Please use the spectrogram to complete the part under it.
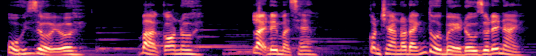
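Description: A woman's voice: medium pitch, lively intonation, brisk, soft background music, close to an everyday voice. A woman voicing a vulgar, abusive middle-aged mother who curses harshly and scornfully. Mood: wailing.

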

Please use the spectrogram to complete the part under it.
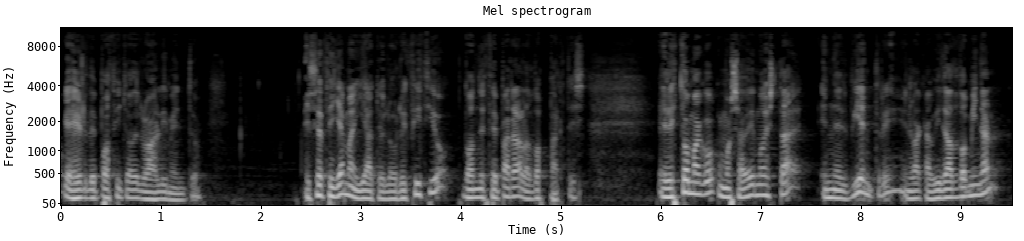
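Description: A man's voice: mid-range voice, vocal fry, darkish tone. A middle-aged man talking as a doctor on a radio health segment. He explains things plainly with homely examples and acts out what patients say.

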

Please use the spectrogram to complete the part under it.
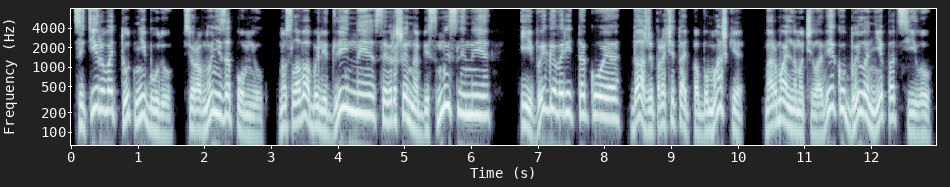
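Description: A man reads an audiobook with lively, expressive storytelling. His voice is mellow and warm, and it sits dry and close to the mic. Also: fairly high pitch, normal speed, no room sound. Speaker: audiobook reader. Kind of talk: scripted narration.

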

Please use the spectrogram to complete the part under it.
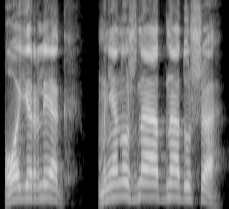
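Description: A man puts on a calm, stubborn shaman in a storybook tale, pitched higher than the narration and humble in tone. He chants with a clear, ringing voice and keeps a steady resolve. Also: normal speed, lightly acted. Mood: chanting.

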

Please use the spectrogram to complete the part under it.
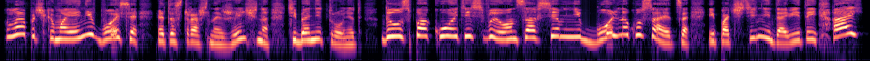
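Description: A woman's voice: fairly high pitch, huge pitch swings, moderate pace, hardly any pauses, dry recording, clean studio sound, pitched above the performer's own voice. A woman doing Polya, a gleeful creepy young man. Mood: cooing. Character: creepy cheerful male poisoner student.

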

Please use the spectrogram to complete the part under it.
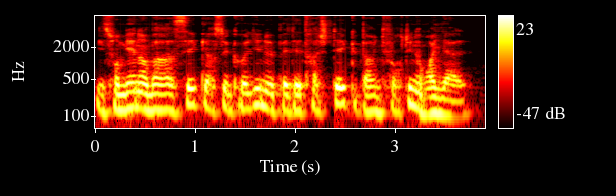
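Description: A man voicing a cold, haughty Portuguese male schemer in an audiobook, raised in pitch and delivered with icy self-importance. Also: a little fast, warm tone, slightly rough, close to an everyday voice.

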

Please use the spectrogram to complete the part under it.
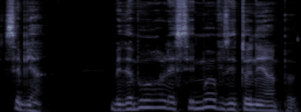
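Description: A man's voice: a little high, animated, moderate pace, mellow, breathy edge, voice pushed up. A man reading aloud plays a cunning disguised adventurer who speaks with sure, commanding knowingness. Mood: knowing.

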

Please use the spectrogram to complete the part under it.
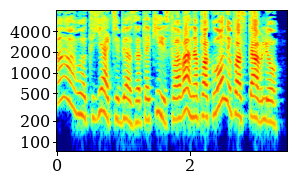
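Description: A woman voicing a good-natured older nun who scolds the convent girls in a high, indignant voice. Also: big pitch swings, measured pace, a little mellow, dry recording, studio quality. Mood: furious. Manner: scolding, shrill, scandalized.

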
